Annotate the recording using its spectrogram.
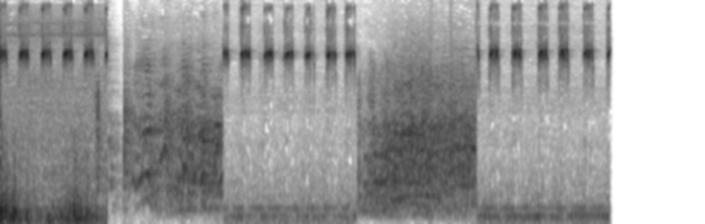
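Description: Cricket chirping, used as a comedy sound effect: three runs of evenly spaced high chirps, about four or five a second, with quieter sounds between the runs. The sound cuts off suddenly about nine seconds in.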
